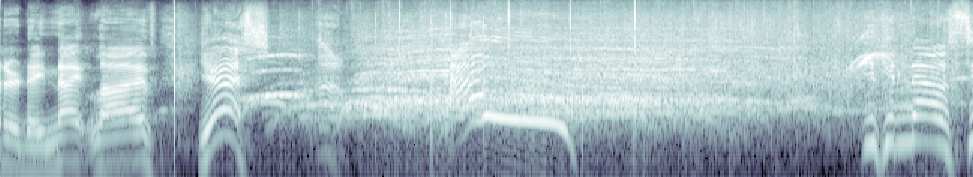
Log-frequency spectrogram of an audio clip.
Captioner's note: cheers and applause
